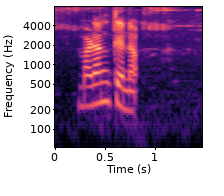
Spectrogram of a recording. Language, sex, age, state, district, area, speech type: Santali, female, 18-30, West Bengal, Uttar Dinajpur, rural, read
